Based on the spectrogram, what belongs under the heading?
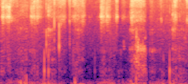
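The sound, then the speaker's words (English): A cat named Tapioca purrs steadily in a low, throaty rumble that pulses in soft waves, with a few brief scratchy rustles and clicks layered over it and no voices. “Alright, well that's just purring, but I suppose that means that she enjoyed it, as did I.”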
